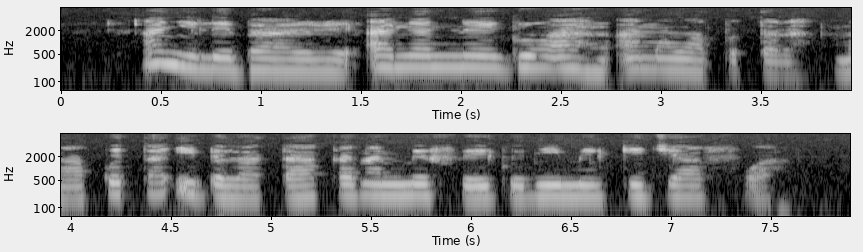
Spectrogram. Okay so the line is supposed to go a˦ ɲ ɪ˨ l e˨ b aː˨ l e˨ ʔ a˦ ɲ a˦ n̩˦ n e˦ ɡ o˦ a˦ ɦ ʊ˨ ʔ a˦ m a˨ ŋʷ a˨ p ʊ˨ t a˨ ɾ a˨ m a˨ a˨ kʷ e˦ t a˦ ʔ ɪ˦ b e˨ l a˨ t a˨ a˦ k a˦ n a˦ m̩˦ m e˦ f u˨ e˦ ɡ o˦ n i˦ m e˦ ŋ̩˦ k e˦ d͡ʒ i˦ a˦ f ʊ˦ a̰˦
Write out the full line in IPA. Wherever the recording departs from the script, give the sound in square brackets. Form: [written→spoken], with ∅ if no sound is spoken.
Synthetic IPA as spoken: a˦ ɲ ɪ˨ l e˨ b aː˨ [l→ɾ] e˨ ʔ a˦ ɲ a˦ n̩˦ n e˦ ɡ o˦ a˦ ɦ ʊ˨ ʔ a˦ m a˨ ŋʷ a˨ p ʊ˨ t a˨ ɾ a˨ m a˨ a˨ kʷ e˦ t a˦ ʔ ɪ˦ b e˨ l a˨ t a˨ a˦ k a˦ n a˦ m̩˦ m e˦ f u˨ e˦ ɡ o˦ n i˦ m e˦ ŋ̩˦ k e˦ d͡ʒ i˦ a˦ f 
